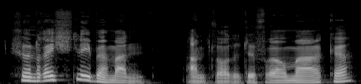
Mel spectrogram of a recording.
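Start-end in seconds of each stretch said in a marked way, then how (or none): 0.1-1.5 agreeable wife. A narrator's reading. Frau Marker answers.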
